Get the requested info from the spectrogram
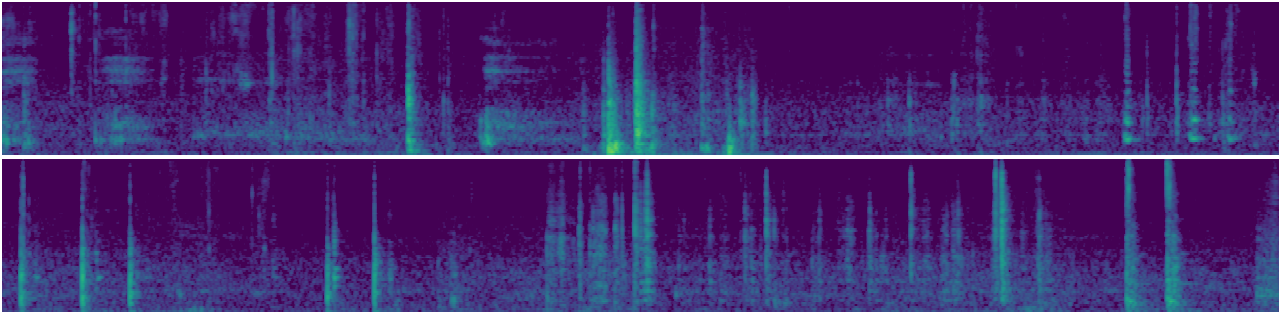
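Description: Scattered light clicks and knocks of hands working a rubber grip onto a motorcycle handlebar, with a few louder knocks about four and a half to five and a half seconds in.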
